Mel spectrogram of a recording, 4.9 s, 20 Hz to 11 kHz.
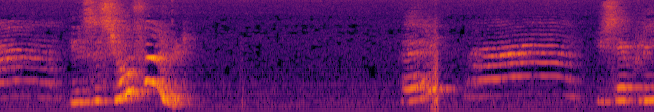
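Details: Pet cat meowing loudly at dinner time, begging for her food while her owner talks to her; drawn-out harmonic meows around 0.5–1.5, 3 and 4.5 seconds, mixed with a woman's speech and a steady low indoor hum.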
